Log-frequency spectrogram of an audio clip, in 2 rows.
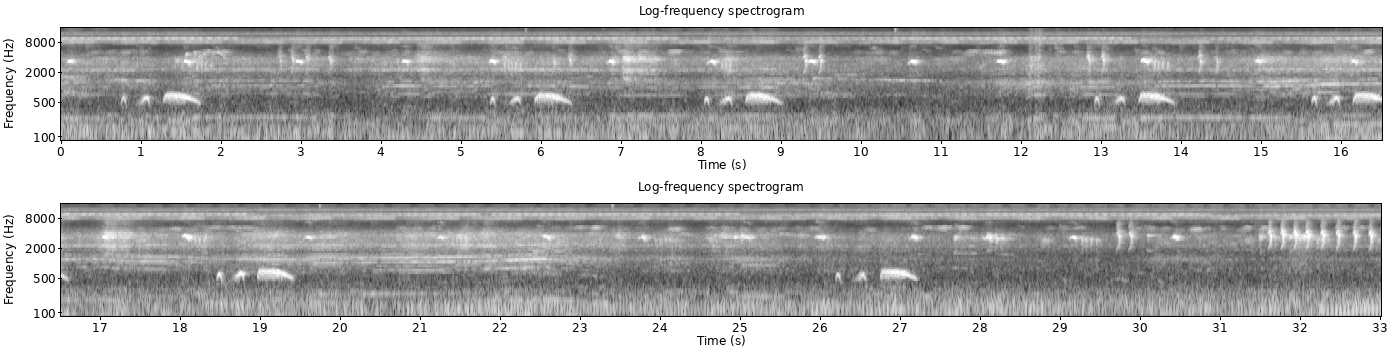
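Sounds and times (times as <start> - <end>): dove cooing: 0.0 - 3.2, 4.0 - 10.6, 11.8 - 24.0, 24.9 - 27.4
small birds chirping: 0.0 - 10.6, 11.4 - 33.0.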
